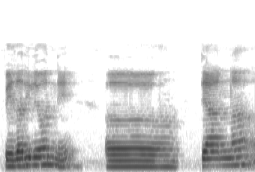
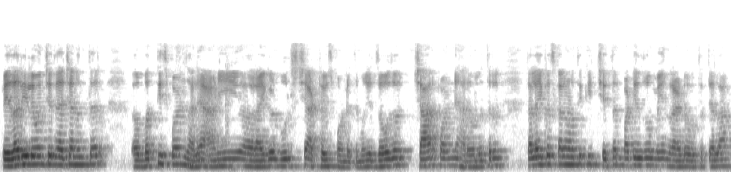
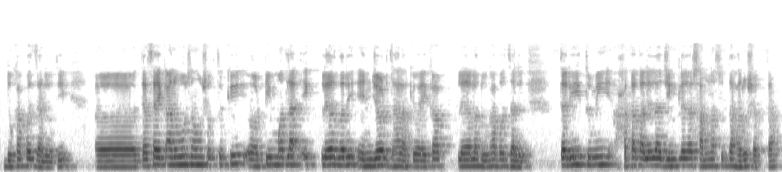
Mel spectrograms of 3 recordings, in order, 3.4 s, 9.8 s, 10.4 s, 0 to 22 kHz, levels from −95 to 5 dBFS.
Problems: constant background noise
